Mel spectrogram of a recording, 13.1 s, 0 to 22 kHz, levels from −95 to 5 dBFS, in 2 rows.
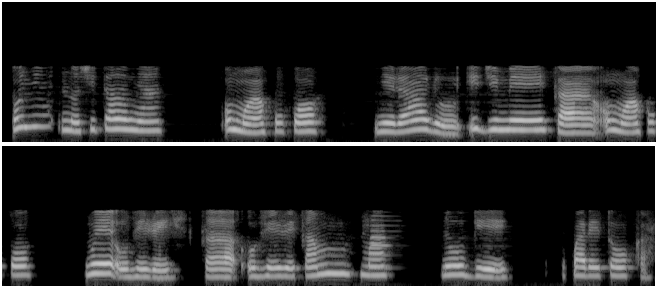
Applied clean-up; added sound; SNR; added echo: neural mask model DeepFilterNet 3.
